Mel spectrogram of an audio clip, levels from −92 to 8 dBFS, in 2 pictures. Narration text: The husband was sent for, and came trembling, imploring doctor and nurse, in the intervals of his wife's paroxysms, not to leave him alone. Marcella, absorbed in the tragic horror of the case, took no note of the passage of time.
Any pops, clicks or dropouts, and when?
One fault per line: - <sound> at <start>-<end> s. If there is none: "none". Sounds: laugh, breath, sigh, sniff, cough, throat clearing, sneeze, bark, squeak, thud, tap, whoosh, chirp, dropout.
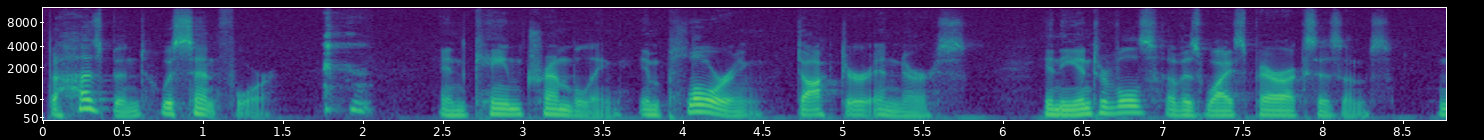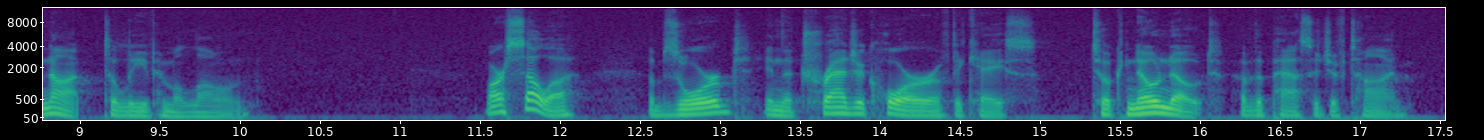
- cough at 1.7-2.1 s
